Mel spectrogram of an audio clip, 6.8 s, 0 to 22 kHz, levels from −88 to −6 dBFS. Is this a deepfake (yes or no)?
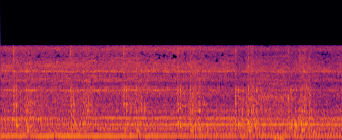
yes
